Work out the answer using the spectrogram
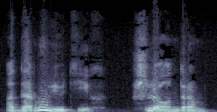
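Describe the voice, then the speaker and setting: Man voicing a defiant young woman, fiery, commanding, raised pitch, husky voice, audiobook figure. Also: lively intonation, takes it slowly, dark tone. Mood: indignant.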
